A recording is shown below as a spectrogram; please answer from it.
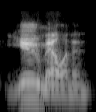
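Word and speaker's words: eumelanin: called true melanin which the prefix that means true is eu and so you have what's called u-melanin which is true melanin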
